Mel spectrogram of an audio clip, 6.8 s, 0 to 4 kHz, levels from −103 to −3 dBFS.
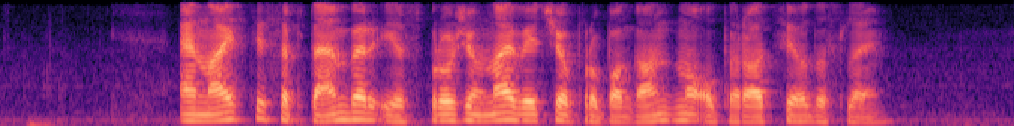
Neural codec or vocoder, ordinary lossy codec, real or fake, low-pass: none; none; real; 3.6 kHz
